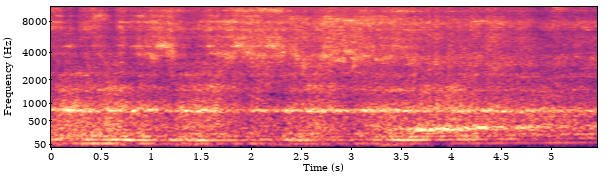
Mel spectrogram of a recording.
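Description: CrossCountry Voyager diesel multiple unit passing directly beneath, its wheels screeching on the rails with a steady high squeal over the rumble of its running gear and underfloor engines.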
